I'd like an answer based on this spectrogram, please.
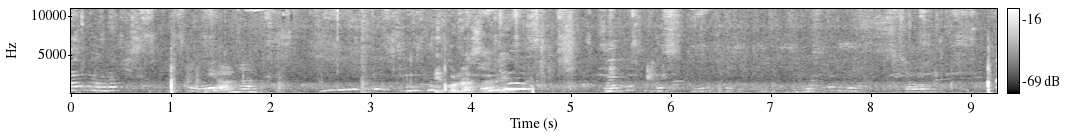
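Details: A four-week-old Siberian Husky puppy, one of the biggest in his litter, gives soft, high, arching whines and yelps over a low background rumble.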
